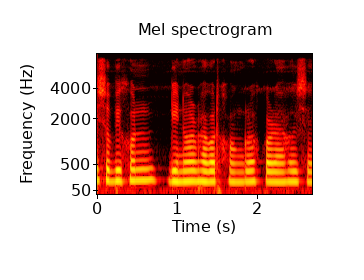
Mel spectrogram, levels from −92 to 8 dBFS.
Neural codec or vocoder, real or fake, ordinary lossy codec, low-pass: none; real; none; 7.2 kHz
